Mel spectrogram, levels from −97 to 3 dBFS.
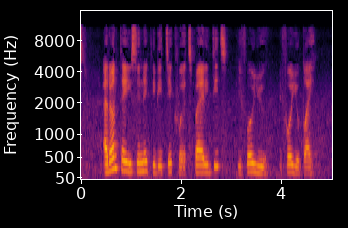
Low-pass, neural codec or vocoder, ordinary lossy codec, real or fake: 10.8 kHz; codec, 24 kHz, 0.9 kbps, WavTokenizer, medium speech release version 1; none; fake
